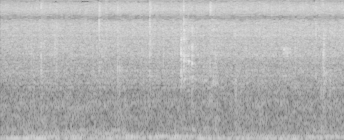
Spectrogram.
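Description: Steady, dense sizzle of curry leaves and spices frying in hot oil for a Sri Lankan fish curry, a close continuous crackle with occasional sharper pops and no talking.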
